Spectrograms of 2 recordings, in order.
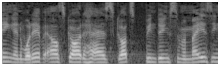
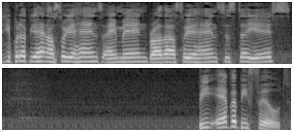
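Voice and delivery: ordinary talk

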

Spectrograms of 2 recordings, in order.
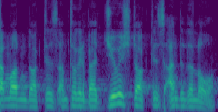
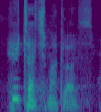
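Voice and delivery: "Who touched my clothes?" asked much softer, lower and slow; soft question; 3 semitones lower, 11 dB quieter than usual. Shown as a demonstration. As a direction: ask it gently, almost to himself. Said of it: "Or maybe he said it like this".

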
